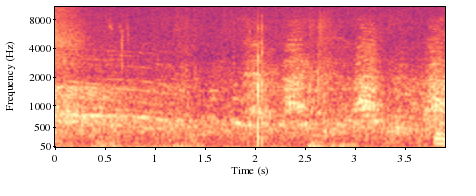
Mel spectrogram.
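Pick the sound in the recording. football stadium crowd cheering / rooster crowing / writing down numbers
football stadium crowd cheering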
